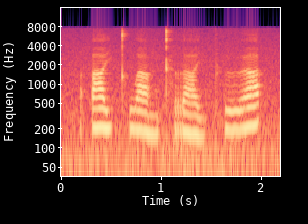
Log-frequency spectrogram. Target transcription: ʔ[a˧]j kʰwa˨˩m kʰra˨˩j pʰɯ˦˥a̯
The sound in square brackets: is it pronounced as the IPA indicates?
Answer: yes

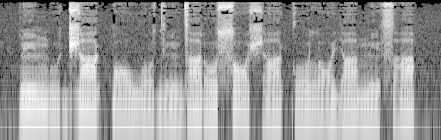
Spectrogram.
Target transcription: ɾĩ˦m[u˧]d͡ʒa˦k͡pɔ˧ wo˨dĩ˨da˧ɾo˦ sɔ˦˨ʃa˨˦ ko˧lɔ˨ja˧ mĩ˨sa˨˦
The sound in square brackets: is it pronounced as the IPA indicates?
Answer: yes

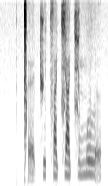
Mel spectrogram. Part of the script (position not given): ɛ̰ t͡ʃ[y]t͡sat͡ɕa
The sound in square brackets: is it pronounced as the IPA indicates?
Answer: yes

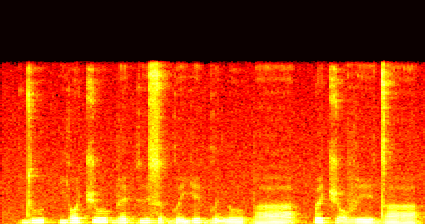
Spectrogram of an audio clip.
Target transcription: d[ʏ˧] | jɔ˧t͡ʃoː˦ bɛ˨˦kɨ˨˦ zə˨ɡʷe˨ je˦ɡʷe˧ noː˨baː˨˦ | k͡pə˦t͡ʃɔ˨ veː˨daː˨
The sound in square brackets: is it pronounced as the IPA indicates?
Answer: no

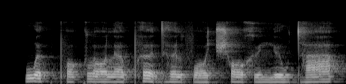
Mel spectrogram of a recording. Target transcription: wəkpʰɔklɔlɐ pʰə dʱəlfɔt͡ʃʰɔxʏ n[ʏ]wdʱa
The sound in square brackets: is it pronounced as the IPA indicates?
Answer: yes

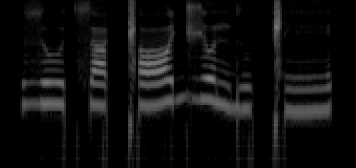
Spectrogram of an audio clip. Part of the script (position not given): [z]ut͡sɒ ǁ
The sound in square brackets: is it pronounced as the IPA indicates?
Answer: yes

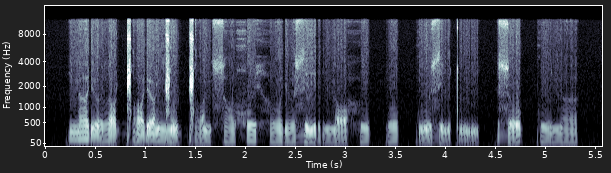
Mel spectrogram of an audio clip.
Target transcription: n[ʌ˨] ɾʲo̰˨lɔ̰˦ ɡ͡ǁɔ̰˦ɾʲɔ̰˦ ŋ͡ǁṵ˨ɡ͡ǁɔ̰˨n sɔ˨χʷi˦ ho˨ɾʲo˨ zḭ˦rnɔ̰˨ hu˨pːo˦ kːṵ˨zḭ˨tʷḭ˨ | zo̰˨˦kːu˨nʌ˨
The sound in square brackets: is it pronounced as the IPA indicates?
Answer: no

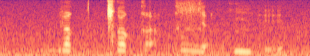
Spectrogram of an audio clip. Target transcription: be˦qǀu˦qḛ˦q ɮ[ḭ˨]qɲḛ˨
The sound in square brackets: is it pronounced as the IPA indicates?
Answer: yes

